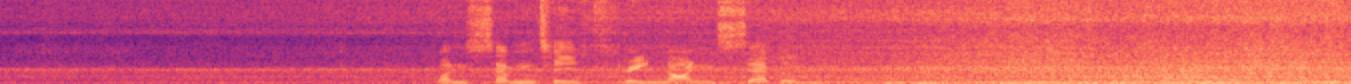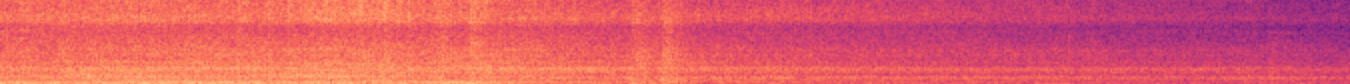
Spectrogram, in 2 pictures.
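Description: A train approaches, rumbles past close by and slowly fades away.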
